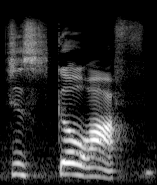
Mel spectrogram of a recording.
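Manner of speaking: ordinary talk, nothing marked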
